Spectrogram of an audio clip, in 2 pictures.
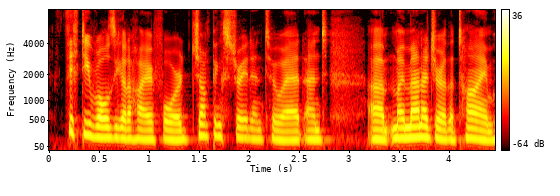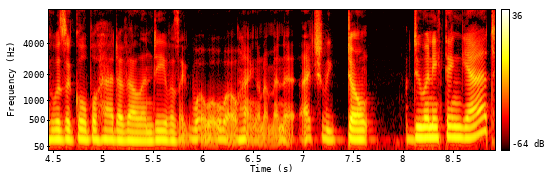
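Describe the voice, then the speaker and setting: Her voice is very deep and low for a woman, with fairly even intonation. She speaks at a very fast pace. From Hong Kong. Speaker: recruitment leader. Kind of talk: casual chat.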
